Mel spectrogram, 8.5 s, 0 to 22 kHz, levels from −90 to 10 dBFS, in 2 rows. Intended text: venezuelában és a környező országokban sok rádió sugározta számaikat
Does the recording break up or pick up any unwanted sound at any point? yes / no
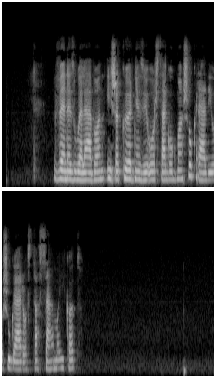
no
